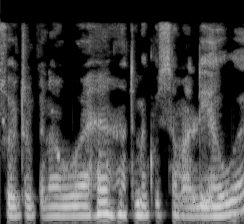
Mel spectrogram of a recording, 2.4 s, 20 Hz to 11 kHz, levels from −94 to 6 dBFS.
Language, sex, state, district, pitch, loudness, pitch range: Hindi, male, Bihar, Purnia, 150 Hz, -18 LUFS, 140-160 Hz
